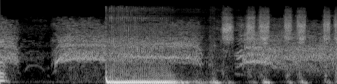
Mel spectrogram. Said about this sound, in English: The longest scream. Mm-hmm. Ever.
